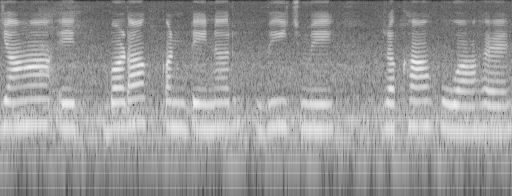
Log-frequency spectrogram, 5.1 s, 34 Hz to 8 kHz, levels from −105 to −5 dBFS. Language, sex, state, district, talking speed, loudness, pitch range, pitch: Hindi, female, Haryana, Jhajjar, 105 wpm, -18 LUFS, 220-240 Hz, 230 Hz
